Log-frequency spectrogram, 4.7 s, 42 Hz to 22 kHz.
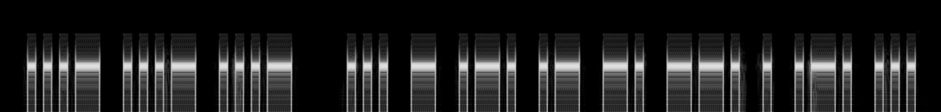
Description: Morse code, heard as a keyed tone, about 30 wpm, 550 Hz. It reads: VVV STRANGERS
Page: news headlines in morse code at 30 wpm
